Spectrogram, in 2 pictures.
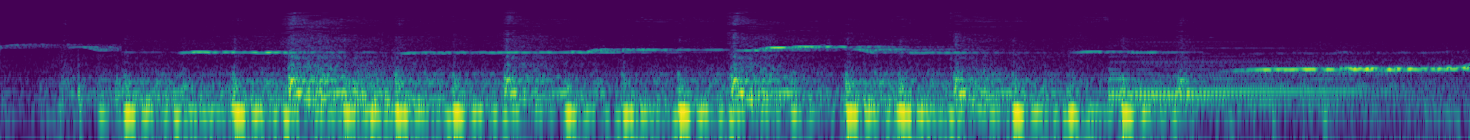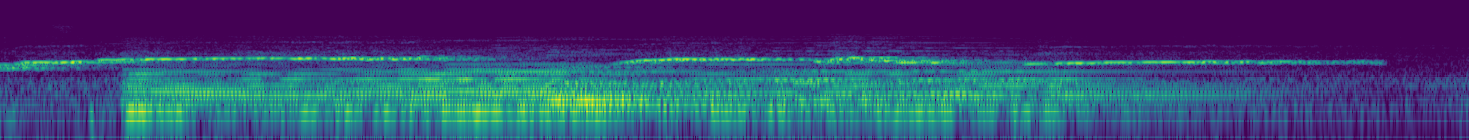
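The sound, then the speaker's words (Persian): Melodic human whistling by performers at a whistlers' gathering in Japan: a clear, loud tune that moves through sustained notes, leaps and trills, steady from start to finish. “اولین گرده همایی نوازندگان سوت در ژاپن”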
